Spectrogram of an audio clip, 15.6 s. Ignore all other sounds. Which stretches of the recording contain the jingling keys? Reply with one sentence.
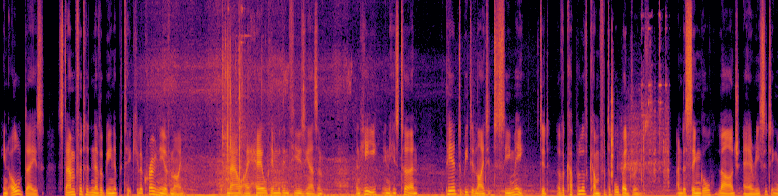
The jingling keys can be heard from 4.4 to 5.5 s and from 12.2 to 13.4 s.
